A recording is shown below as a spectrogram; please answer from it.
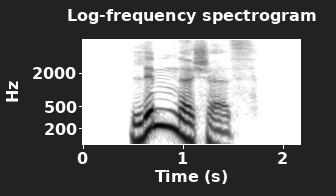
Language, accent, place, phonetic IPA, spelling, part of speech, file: German, Germany, Berlin, [ˈlɪmnɪʃəs], limnisches, adjective, De-limnisches.ogg
- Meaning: strong/mixed nominative/accusative neuter singular of limnisch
